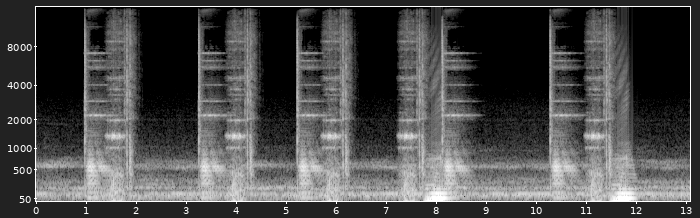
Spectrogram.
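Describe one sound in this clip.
Bright chimes ring with soft clicks as pieces slide into place.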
